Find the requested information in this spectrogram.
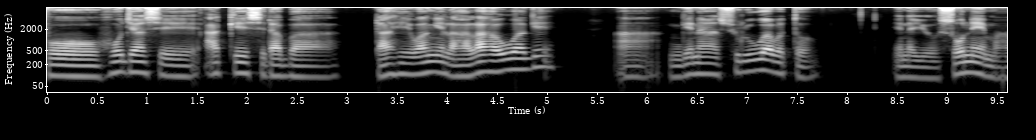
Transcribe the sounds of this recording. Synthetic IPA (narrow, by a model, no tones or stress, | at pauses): foɦod͡ʒasea̰kesedaba | d̥aɦewaŋelaɦalaɦauaɡe | a̰ŋɡenasuɾuuawat̪o | ḛnajosonema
